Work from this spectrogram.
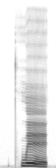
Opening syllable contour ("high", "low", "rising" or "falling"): falling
